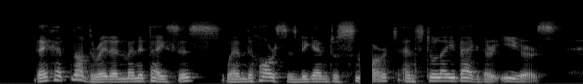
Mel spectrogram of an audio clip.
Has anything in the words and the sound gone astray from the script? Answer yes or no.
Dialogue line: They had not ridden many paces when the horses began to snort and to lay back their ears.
yes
